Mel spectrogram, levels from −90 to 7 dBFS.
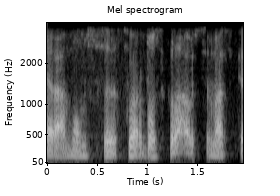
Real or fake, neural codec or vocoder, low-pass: fake; vocoder, 22.05 kHz, 80 mel bands, HiFi-GAN; 3.6 kHz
